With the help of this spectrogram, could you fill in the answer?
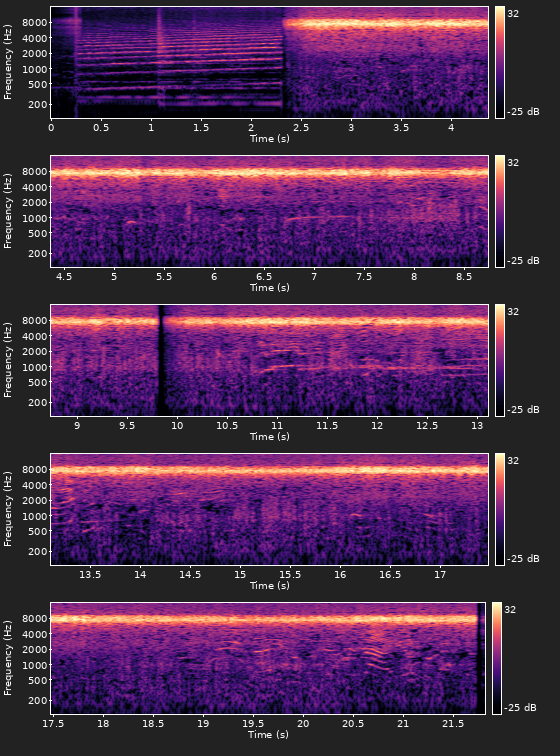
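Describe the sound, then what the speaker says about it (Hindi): Bhangoru waterfall near Bir Billing roars with a dense, unbroken rush of falling water, loud and constant throughout, with wind gusts on the microphone and a brief tonal sound at the start. "हम पहुंच चुके हैं भंगोरू waterfall and what an amazing waterfall man"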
